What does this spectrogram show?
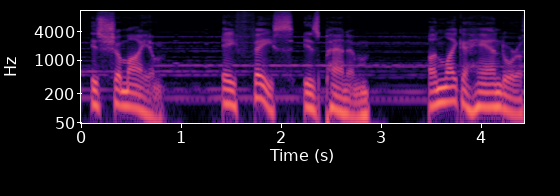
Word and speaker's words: panim: 33, you will find the term panim, pronounced pa-neem. The ending of the word is important.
